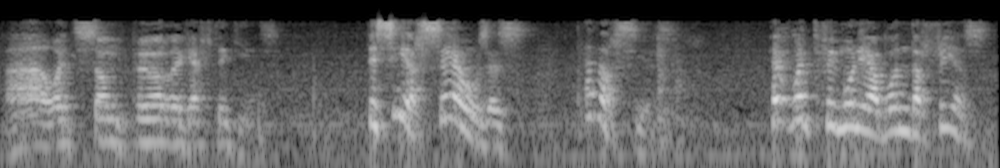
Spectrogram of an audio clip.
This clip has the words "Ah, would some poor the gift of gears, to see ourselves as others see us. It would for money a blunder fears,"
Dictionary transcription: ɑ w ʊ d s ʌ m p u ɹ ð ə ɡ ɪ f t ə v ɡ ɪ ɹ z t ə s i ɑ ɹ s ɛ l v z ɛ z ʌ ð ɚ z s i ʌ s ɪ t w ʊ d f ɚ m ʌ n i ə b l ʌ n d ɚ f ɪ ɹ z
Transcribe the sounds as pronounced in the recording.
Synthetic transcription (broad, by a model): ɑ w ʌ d s ʌ m p u ɹ ð ə ɡ ɪ f t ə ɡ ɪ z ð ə s i ɑ ɹ s ɛ l v z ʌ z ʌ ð ɚ s i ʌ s ɪ t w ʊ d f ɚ m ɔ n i ə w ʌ n d ɚ f ɹ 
